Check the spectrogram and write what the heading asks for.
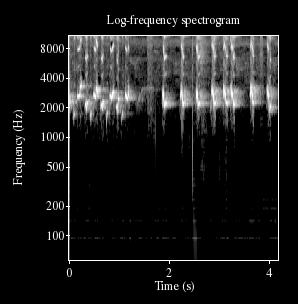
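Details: Long 'ropel panjang' song of a yellow-vented bulbul: a fast run of chirping notes, a short gap, then more spaced, slurred chirps repeated at an uneven pace, with one soft click in the middle.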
